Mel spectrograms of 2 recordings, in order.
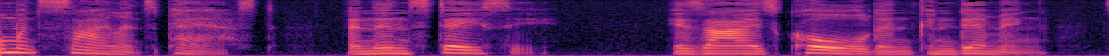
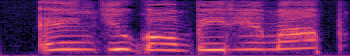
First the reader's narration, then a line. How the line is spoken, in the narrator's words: cried a disappointed little man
